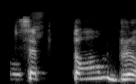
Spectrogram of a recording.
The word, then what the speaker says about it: Septembre: Septembre सेप्टोम, तो अभी तो रीड करेंगे ना, सेप्टोम्ब्र, Septembre ब्रेन ई नहीं रीड करना बच्चे, सेप्टोम्ब्र।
